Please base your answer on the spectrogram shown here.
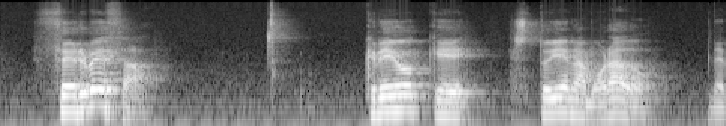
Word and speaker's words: cerveza: E, I, C, C, is like the TH in English, think, etc. The same, okay? So let's learn some words with this sound C. Cerveza. Creo que estoy enamorado de la cerveza.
